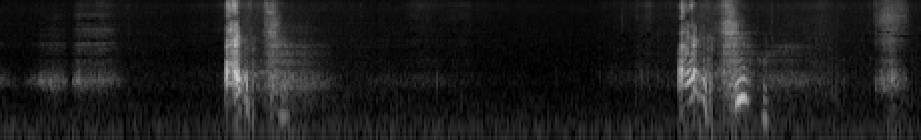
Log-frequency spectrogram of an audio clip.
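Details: Staged scenario of sneezing into a new feather pillow the nose seems to react to: two forceful sneezes, each preceded by a quick catching in-breath, in a quiet room.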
